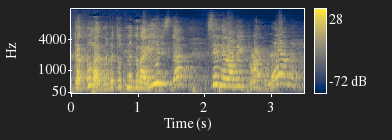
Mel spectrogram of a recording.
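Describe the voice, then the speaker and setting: A brash middle-aged wife in a radio drama, taunting and domineering. Her high voice swings widely in pitch, in an echoey room. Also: very animated, brisk, a crowd in the background. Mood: gleefully taunting. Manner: mocking, theatrical, goading. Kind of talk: stage-style radio play acting. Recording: echoey radio play, music behind.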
